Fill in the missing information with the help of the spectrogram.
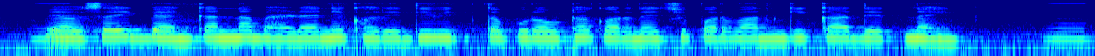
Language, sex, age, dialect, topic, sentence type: Marathi, female, 18-24, Varhadi, banking, statement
